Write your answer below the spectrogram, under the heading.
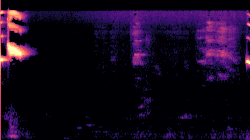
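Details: A copper seedeater (caboclinho) gives its "Dó Ré Mi" song type: a clear, high whistled note that slides slightly downward, then several seconds of silence before a second whistle begins at the end.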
